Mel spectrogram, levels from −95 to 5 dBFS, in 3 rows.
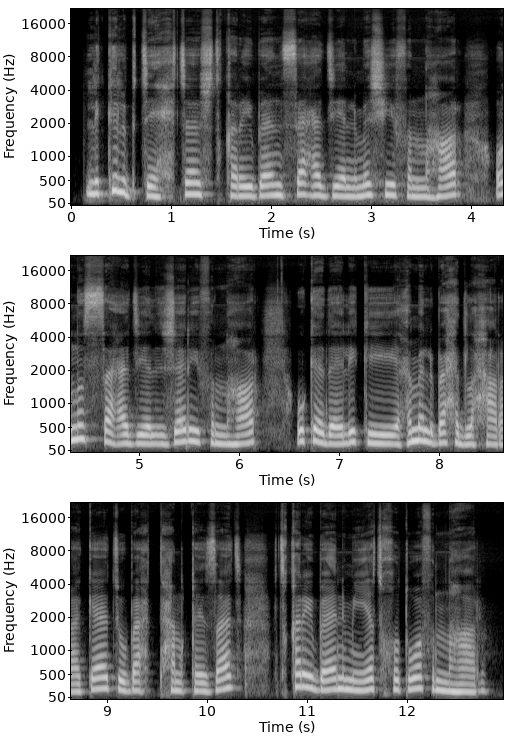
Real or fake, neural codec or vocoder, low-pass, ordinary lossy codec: real; none; none; none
